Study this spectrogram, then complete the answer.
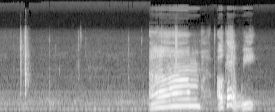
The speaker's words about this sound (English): Let me see, did I type that right?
